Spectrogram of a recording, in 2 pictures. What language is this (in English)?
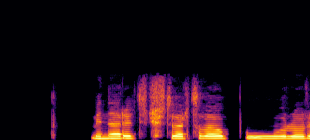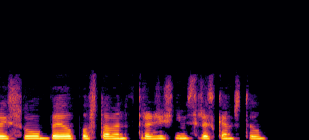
Czech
